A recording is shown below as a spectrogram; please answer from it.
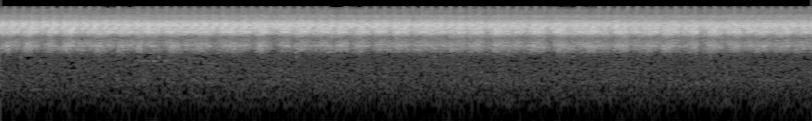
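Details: Steady, piercing cicada buzz filling the whole stretch, a bright sizzling tone with slight rhythmic pulsing and no pauses.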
